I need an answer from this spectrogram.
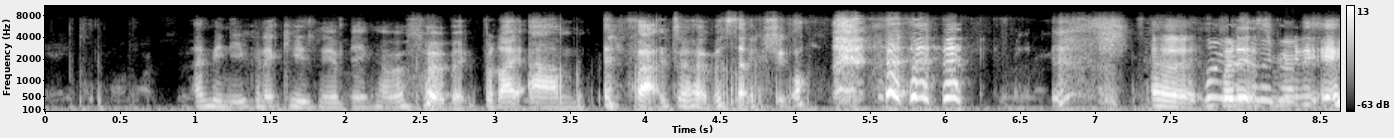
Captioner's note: laughs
